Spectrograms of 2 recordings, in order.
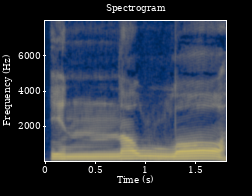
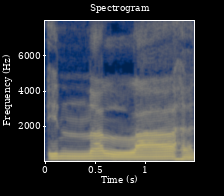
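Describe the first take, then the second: First: The l in Allah sounds thick and heavy. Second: The l in Allah sounds thin and light. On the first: The speaker calls it right. "dibaca tafkhim atau dibaca tebal" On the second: The speaker calls it wrong. "Tidak boleh dibaca tarkik ya"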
